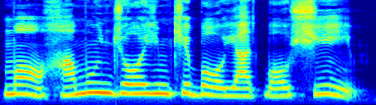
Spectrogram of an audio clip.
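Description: A woman voicing a wise toy owl who speaks seriously and slowly. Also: medium pitch, steady tone, dark tone, dry recording, studio quality, close to an everyday voice. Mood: solemn. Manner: serious, slow.

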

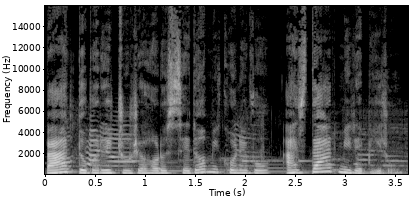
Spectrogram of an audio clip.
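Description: A woman tells a children's story gently and expressively in a high voice. Music plays clearly beneath her narration.

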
